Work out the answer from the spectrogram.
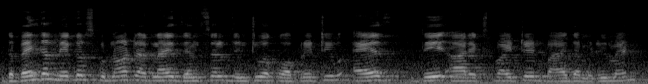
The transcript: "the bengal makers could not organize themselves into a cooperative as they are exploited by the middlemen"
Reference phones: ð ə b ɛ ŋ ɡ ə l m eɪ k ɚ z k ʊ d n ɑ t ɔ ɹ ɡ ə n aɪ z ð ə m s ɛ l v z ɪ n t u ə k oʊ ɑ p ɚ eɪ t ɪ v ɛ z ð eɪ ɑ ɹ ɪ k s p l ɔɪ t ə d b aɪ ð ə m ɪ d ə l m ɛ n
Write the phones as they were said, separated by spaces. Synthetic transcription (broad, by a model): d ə b ɛ ŋ ɡ ə l m eɪ k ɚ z k ʊ d n ɑ t ɔ ɹ ɡ ə n aɪ z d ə m s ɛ l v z ɪ n t u ə k oʊ ɑ p ɚ eɪ t ɪ v ɛ z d eɪ ɑ ɹ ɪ k s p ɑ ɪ t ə d b aɪ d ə m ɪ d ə l m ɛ n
